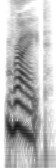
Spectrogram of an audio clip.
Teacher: In many languages, R is rolled or very strong. In English, it's softer, and the tongue pulls slightly back. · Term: English R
